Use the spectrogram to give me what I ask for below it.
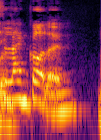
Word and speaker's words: Llangollen: Is that not how you say it? – Llangollen. – It's Llangollen. – Llangollen. – Llangollen. Yeah. – There's no D on the end. Llangollen.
